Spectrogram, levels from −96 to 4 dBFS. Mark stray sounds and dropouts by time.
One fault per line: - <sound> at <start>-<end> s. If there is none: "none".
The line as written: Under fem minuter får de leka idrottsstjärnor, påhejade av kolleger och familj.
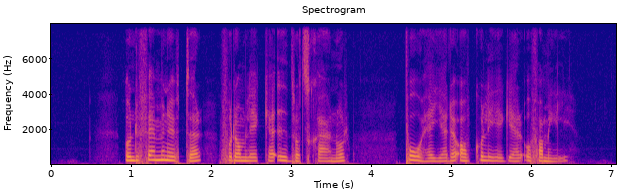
none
